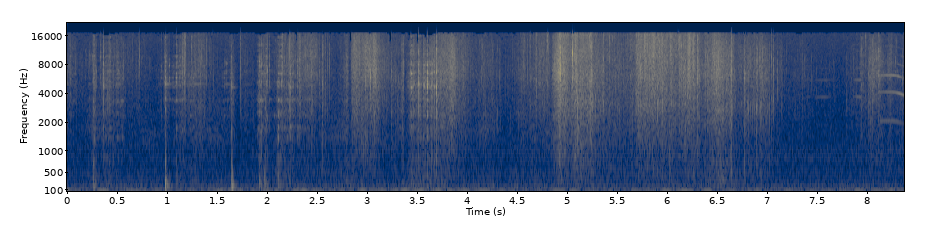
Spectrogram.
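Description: A hand-forged hand pickaxe, a special tool, chops into soil, with a few sharp strikes followed by steady scraping, crunching and crumbling of dirt at a moderate level, and no voices.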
